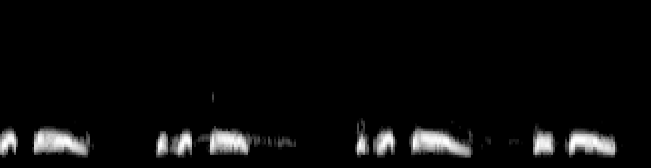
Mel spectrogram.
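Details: Spotted dove cooing to stimulate other doves to coo: low hollow phrases, each two brief clipped notes leading into a longer slurred coo that drops at its end, repeated about four times in under five seconds, no other sounds.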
